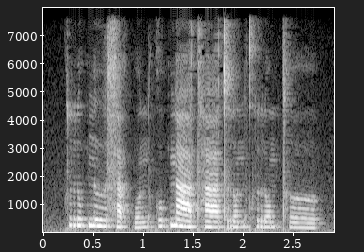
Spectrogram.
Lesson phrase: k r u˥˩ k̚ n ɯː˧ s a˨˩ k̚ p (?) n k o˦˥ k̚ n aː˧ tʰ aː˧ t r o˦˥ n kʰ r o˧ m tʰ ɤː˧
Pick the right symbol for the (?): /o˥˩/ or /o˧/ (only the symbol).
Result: o˧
